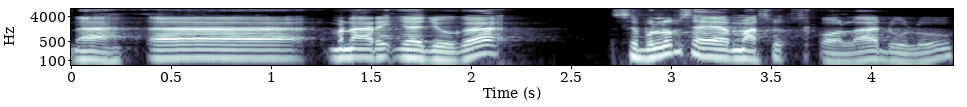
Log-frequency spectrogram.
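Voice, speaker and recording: On a very clean recording with a silent background and a dry, close sound with no echo, a man talks at a fairly slow pace with ordinary pitch variation. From North Sumatra, Indonesia (Medan/Belawan, Tarutung). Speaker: cultural researcher. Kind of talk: casual interview. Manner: halting.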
